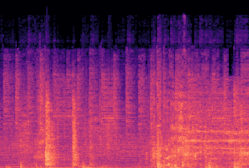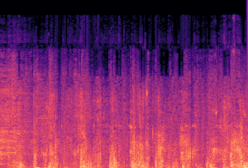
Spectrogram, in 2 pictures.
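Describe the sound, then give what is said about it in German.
A jumping-jack firecracker goes off in a rapid, irregular string of many sharp cracks and pops, loud and crackling throughout with no clear pauses. “Du hast ja nur einen Knallfrosch dabei!”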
